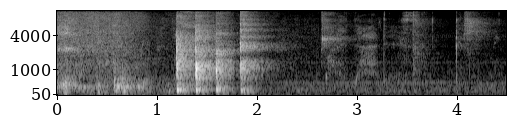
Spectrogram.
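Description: A young girl's voice close to the microphone: a few short, loud vocal sounds about a second in, then faint whispery sounds.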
